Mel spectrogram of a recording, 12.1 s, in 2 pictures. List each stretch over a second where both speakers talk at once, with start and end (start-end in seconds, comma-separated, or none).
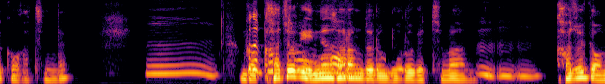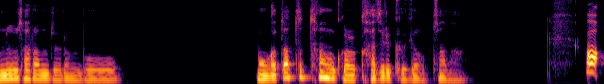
2.4-3.6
